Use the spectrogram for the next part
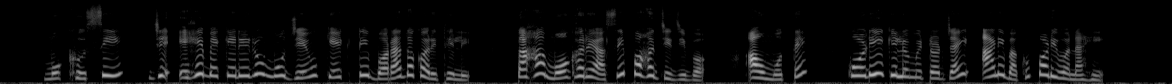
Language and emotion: Odia, happy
